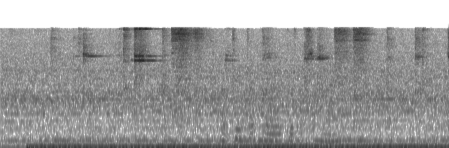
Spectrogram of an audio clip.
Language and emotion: Russian, sad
